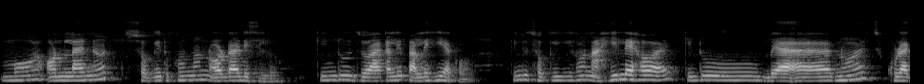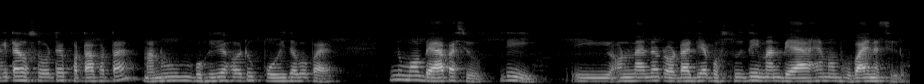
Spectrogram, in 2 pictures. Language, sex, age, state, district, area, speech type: Assamese, female, 60+, Assam, Lakhimpur, urban, spontaneous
